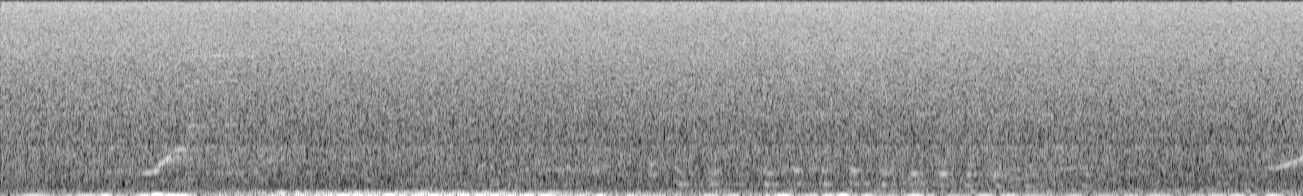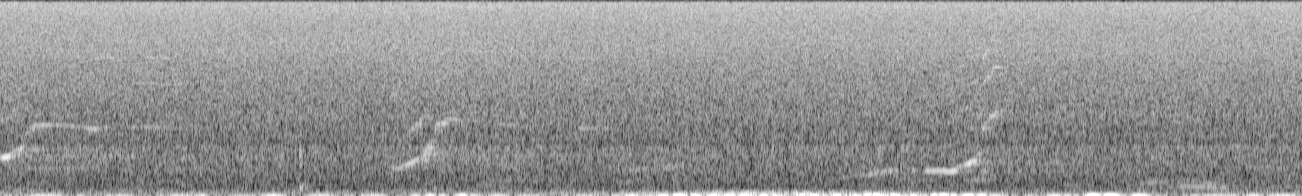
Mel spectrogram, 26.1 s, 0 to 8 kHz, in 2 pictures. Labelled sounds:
13.3	13.6	humpback whale, 0.96 to 1.2 kHz
17.4	17.6	humpback whale, 0.99 to 1.2 kHz
22.8	23.1	humpback whale, 0.96 to 1.4 kHz

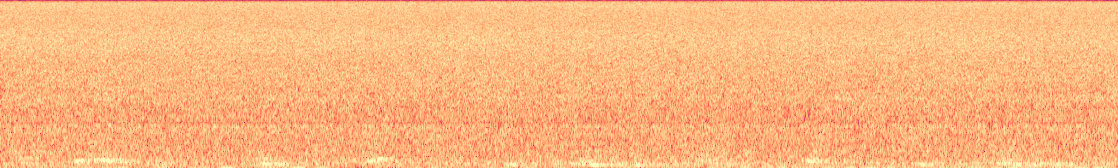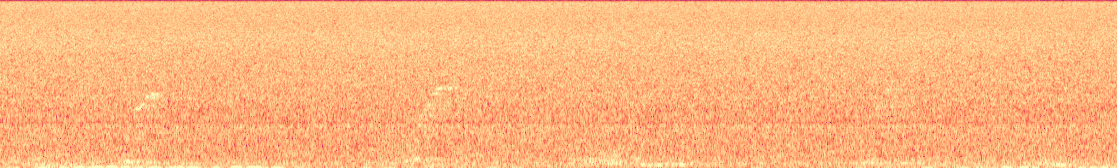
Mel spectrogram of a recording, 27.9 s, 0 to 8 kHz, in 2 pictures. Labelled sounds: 19.4	19.7	humpback whale, 1.4 to 1.6 kHz

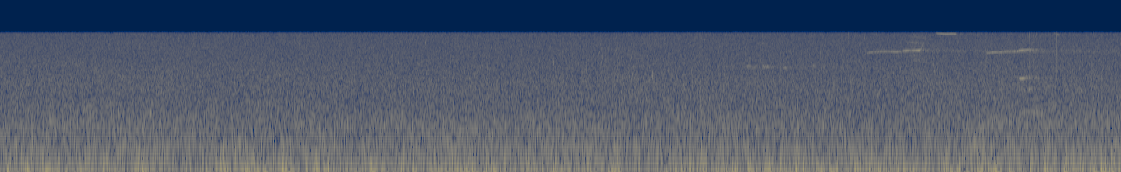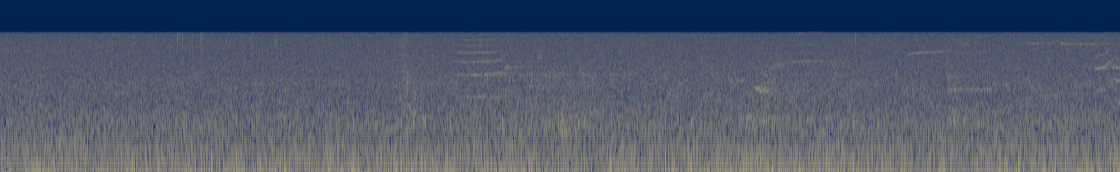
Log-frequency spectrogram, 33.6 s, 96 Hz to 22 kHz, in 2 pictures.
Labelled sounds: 23.6	24.6	killer whale, 1.1 to 6.4 kHz
28.0	29.0	killer whale, 0.49 to 3.6 kHz
30.4	31.0	killer whale, 3.9 to 4.4 kHz

